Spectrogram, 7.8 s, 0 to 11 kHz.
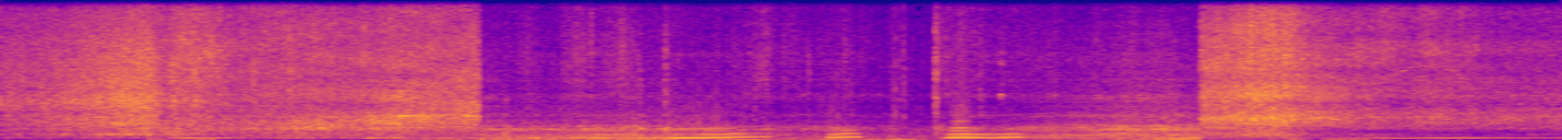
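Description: Porsche 911 Carrera 4 Targa's 3.0-litre turbocharged flat-six accelerating hard. Through the middle the revs climb in quick steps, dropping back at each upshift; near the start and again near the end the engine note is steadier.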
